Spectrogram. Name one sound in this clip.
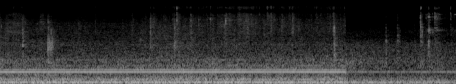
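A vending machine hums steadily.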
